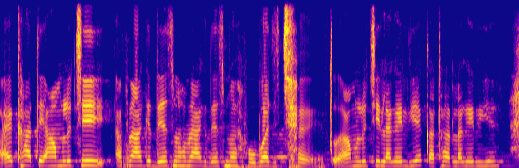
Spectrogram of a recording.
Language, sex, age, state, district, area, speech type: Maithili, female, 45-60, Bihar, Madhepura, rural, spontaneous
